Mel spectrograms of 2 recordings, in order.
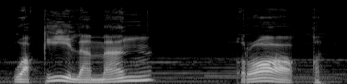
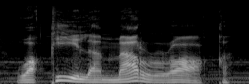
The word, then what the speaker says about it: مَنْ رَاقَ: I took a slight pause after the word man, and without taking another breath, then I continued reading. It is not pronounced وَقِيلَ مَرَّاقَ with the يَرْمَلُون rule, as explained in previous lessons.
